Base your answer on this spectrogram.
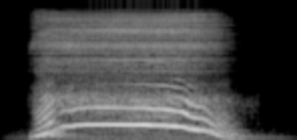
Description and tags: a sound of a bull
bull, soun, animal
